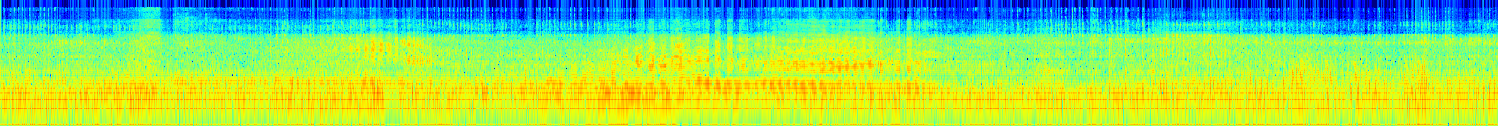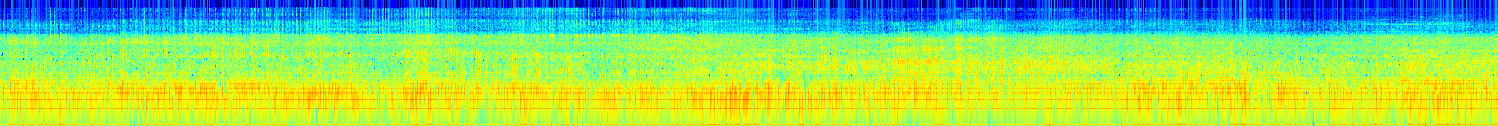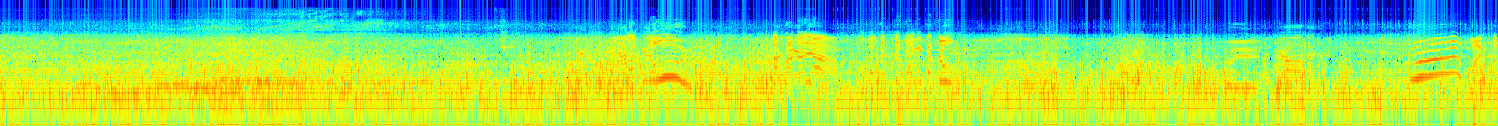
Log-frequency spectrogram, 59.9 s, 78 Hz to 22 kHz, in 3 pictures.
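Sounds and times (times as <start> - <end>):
heavy wind: 0.0 - 59.9
road rush: 0.0 - 59.9
two-stroke motorcycle engine: 0.0 - 59.9.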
